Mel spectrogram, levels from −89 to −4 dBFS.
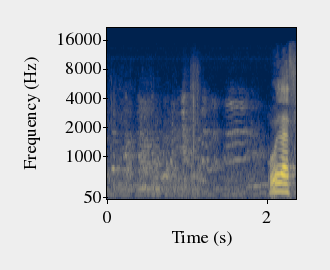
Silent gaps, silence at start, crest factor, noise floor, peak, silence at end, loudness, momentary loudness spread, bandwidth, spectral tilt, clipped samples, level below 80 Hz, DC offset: none; 0.05 s; 22 dB; -46 dBFS; -6 dBFS; 0 s; -26 LUFS; 23 LU; 15.5 kHz; -5 dB/octave; under 0.1%; -66 dBFS; under 0.1%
